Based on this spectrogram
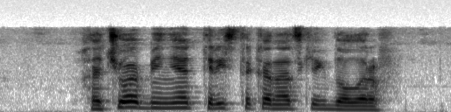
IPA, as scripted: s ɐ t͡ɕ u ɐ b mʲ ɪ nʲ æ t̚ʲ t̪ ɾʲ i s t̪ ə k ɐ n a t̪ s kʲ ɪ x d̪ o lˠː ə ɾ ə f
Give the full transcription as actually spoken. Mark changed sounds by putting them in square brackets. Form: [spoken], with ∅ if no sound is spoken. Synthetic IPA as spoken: [x] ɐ t͡ɕ u ɐ b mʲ ɪ nʲ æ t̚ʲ t̪ ɾʲ i s t̪ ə k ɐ n a t̪ s kʲ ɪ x d̪ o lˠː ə ɾ ə f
